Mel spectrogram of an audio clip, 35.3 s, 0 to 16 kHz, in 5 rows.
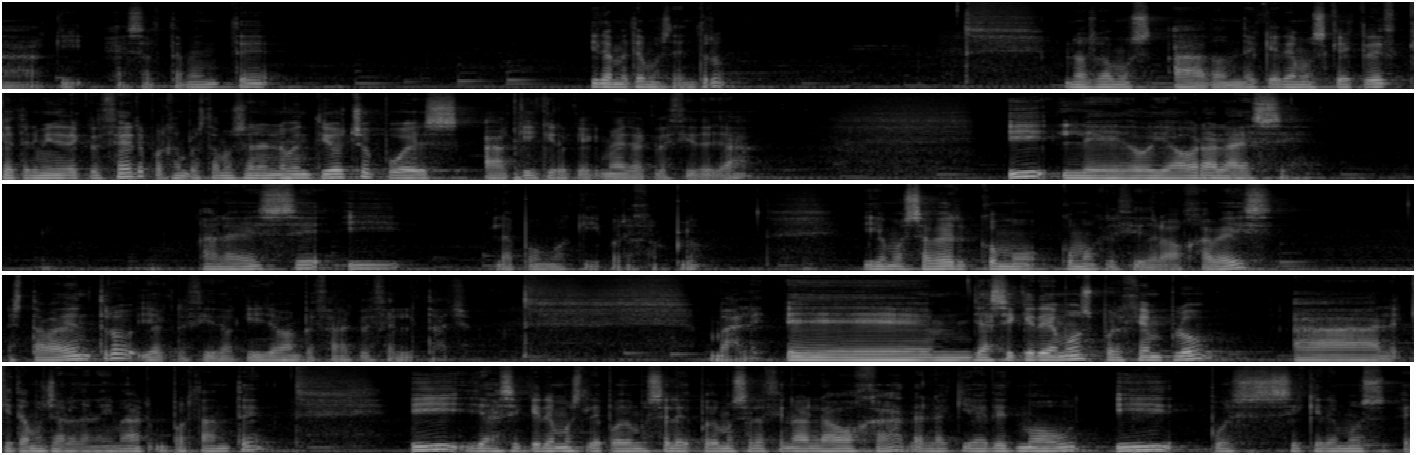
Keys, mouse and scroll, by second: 2.4-8.5 drag, 8.5 space, 9.6 space, 16.5-21.6 drag, 28.6 click, 31.2 click, 32.3-33.5 drag, 33.5-33.9 scroll up 4, 34.0-35.2 shift+middle drag.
